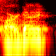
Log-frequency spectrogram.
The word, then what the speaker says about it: Areguy: say your last name is it just our guy yeah yeah phonetically just like that cool that's amazing welcome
